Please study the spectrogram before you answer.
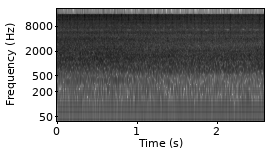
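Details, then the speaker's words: Hyster H80C forklift, non-running when bought, first start fed from a water-bottle fuel supply with electric fuel pump primed: steady, even idle, smooth low rumble with no misses or knocks; running cleanly. "Hey she's running good what she's read it really good oh man that's awesome"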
